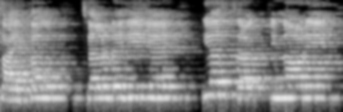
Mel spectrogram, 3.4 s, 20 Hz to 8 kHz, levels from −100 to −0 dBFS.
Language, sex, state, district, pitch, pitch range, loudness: Hindi, female, Bihar, Saran, 290 Hz, 285-295 Hz, -13 LUFS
